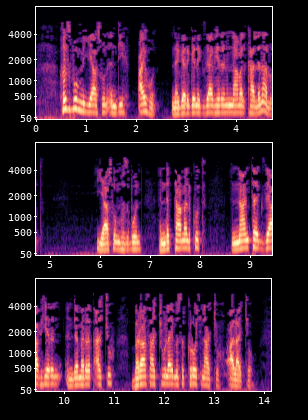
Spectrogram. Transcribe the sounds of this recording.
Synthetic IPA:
hɨzbumːɨjːasunɨ̰nd̪ih | ʔajɦo̞nː | əɡəɾɡɨnɨɡzijaβhe̞ɾɨnɨnːaməlkʰalːənalːut̪ | ɨjːasumhɨzbun | ɨnd̪ɨt̪ːaməlkut̪ | ʔɨnːant̪ʰəɨɡzijaβɦe̞ɾɨnɨnd̪əməɾːət̪ʼat͡ʃːɪh | bəɾasat͡ʃːɪhulajmɨsɨkːɨɾo̞t͡ʃːnat͡ʃːɛha̰lat͡ʃːɛ̰w

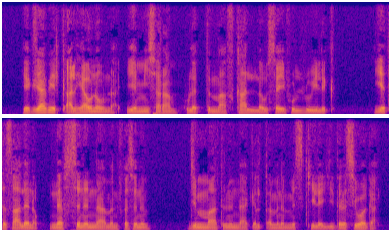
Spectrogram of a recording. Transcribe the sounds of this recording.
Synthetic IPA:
jɛɨɡzijaβhe̞ɾkʼa̰lhjawnəwɨnːa̰jɛmːisəɾamhulət̪ːɨmːafkʰalːəwsəjfhulːujɪlɨkʼ | jɛt̪ʰəsalənəwnəfsɨnɨnːamənfəsɨnɨm | d͡ʒɨmːat̪ʰɨnɨnːakʼəlt̪ʼəmɨnɨmːɨskʰiləjːd̪ɨɾəsjɪwɔɡa̰l

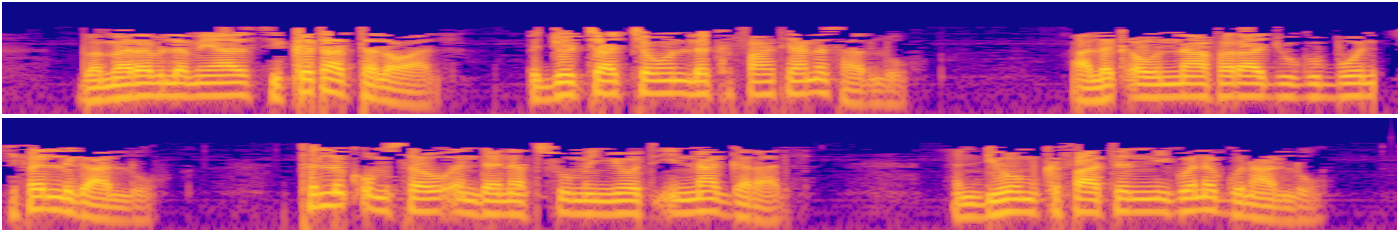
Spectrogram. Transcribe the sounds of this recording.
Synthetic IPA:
bəməɾəβləməjazjɪkːət̪ʰat̪ːələwa̰l | ʔɨd͡ʒːo̞t͡ʃːat͡ʃːɛwnləkʰɨfat̪janəsa̰lːṵ | ʔa̰ləkʼəwɨnːaːfəɾad͡ʒuɡɨbo̞njɪfəlːɨɡalːṵ | t̪ʰɨlːɨkʼumsəwʔɨ̰nd̪ənəfsumɨɲːo̞t̪jɪ̰nːaɡːəɾa̰l | ʔɨnd̪ihumkʰɨfat̪ʰɨnjɪɡo̞nəɡːuna̰lːṵ

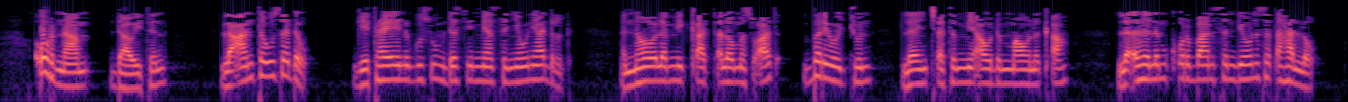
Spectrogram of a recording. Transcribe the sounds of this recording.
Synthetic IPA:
ʔoɾnam | d̪awit̪ʰɨn | lə̰ʔant̪ʰəwusəd̪ə̰w | ɡe̞t̪ʰawɛnɨɡusumd̪əsjɛmːijasəɲːəwnjad̪ɨɾɡ̥ | ʔɨnːəho̞ləmːikʼːat̪ʼːələwməsʔa̰t̪ | bəɾewo̞t͡ʃːun | ləɨnt͡ʃʼət̪ɨmjɛʔa̰wd̪ɨmːawnɨkʼa | ləʔɨhɨlɨmkʼuɾbansɨnd̪iho̞nsət̪ʼəɦalːə̰hu

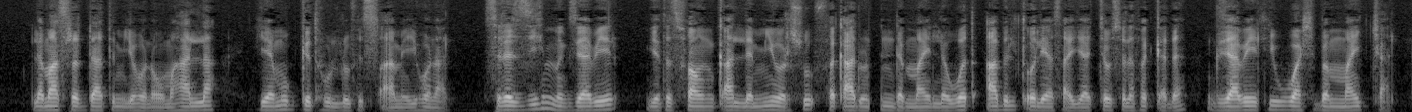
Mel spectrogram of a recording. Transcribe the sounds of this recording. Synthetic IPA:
ləmasɾəd̪ːat̪ʰɨmjɛho̞nə̰wmaɦalːa | jɛmuɡɨt̪hulːufɨsʼa̰me̞jɪɦo̞na̰l | sɨləzːihɨmɨɡzijaβhe̞ɾ | jɛt̪ʰəsfawnkʼalːəmːiwɔɾsufəkʼad̪unɨnd̪əmːajɪlːəwːɔt̪ʼʔaβɨlt̪ʼo̞lijasa̰jːat͡ʃːɛwsɨləfəkʼːəd̪ə | ʔɨɡzijaβe̞ɾliwːaʃbəmːajɪt͡ʃːa̰l

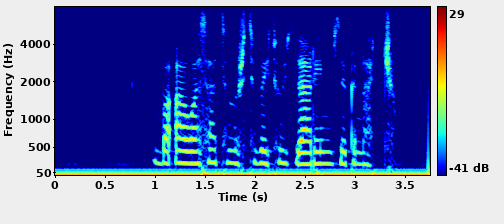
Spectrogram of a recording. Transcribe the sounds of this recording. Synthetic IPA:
bəʔawasat̪ʰɨmhɨɾt̪βe̞t̪ʰo̞t͡ʃːzaɾe̞mzɨɡnat͡ʃːɛw

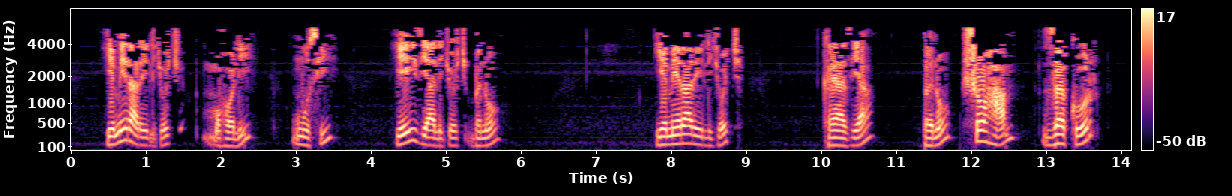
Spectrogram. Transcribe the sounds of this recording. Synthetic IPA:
jɛmeɾaɾelɨ̰d͡ʒo̞t͡ʃː | mo̰ɦoli | musi | jɛizijalɨd͡ʒo̞t͡ʃːbəno̞ | jɛmeɾaɾelɨd͡ʒo̞t͡ʃː | kʰəjazija | b̥ənoʃoɦam | zəkʰuɾ

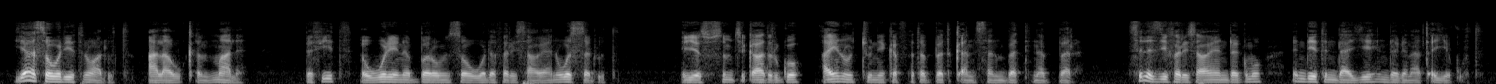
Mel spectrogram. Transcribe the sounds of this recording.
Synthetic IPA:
jasəwɔd̪e̞t̪nəwalːṵt̪ | ʔalawkʼɨmːalə | b̥əfit̪ʔɨwːʊɾjɛnəbːəɾəwnsəwwɔd̪əfəɾisawijanwɔsːəd̪ut̪ | ʔɨjːɛsu̥sɨmt͡ʃʼɪkʼad̪ɨɾɡo̞ | ʔajno̞t͡ʃːunjɛkʰəfːət̪ʰəbːət̪kʼənsənbət̪nəbːəɾə | sɨləzːihfəɾisawjand̪əɡmo̞ | ʔɨnd̪e̞t̪ɨnd̪ajːeɨnd̪əɡənat̪ʼəjːɛkʼut̪

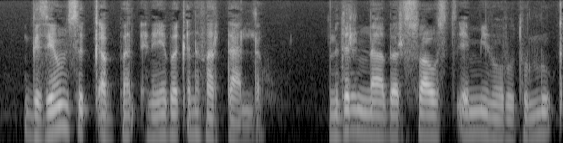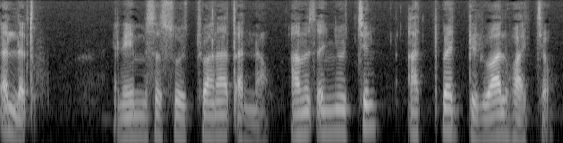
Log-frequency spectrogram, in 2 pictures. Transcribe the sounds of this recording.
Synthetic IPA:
ɡize̞wnsɨkʼːəbːəlʔɨne̞bəkʼɨnfəɾd̪alːə̰hu | mɨd̪ɨɾɨnːabəɾsuawʊst̪ʼjɛmːino̞ɾut̪hulːukʼəlːət̪ʼu̥ | ʔɨne̞mːɨsəso̞t͡ʃːanat̪ʼənːa̰w | ʔaməsʼəɲːo̞t͡ʃːɪn | ʔat̪ːbəd̪ɨlualɦʷat͡ʃːɛ̰w

